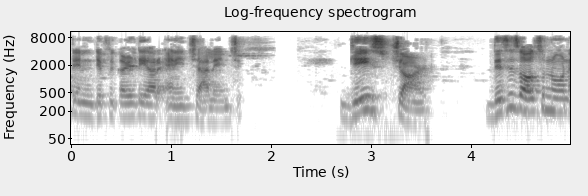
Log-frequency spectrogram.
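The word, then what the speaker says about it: gauge: this is how uh gaze chart would look like some few people also pronounce it as gauze chart so I I'll be pronouncing it as gaze chart not as Gau chart so what it does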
